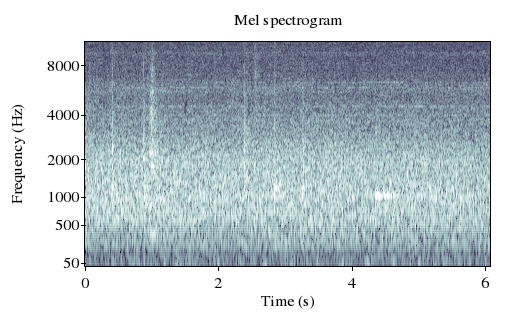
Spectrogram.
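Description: Loud steady hiss of noise with a few faint clicks, and a brief steady tone about four and a half seconds in.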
